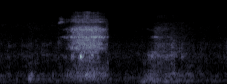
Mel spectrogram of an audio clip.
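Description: A person's sharp breath or sniff close to the microphone, followed about half a second later by a softer breath.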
